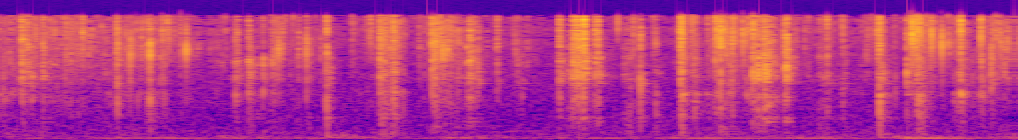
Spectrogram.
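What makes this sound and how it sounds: A metal blade shaves pieces off the remaining solid chunk of a red and white soap bar held in the fingers. Quiet, dry scraping and crumbly crackles come in a rapid, uneven run of short bursts, bright and hissy with almost no low end.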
